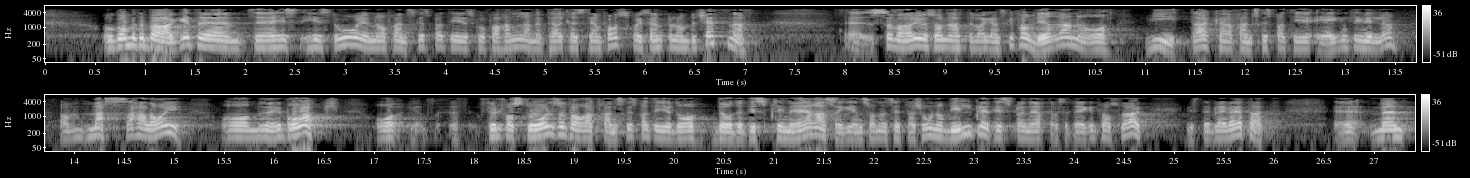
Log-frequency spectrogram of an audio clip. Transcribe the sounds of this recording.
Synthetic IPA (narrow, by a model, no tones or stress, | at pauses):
ɔɡoːmət̪ʰɛlbɑːɡət̪ʰɪt̪ʰɪlhɪhɪst̪uːɾɪənːɔɾfɾɑmskɾɪt̪spʰɑʁt̪ʰiːəskʊfɔɾɦɑnd̪lɑmɛpʰæːɾkʰɾɪst̪ɪɑnfɔsfɔɾɛksɛmpəlɔmbʉd̪ʃɛt̪ːənə | sɔʋɑʁd̪ɛjʊsɔnːɑt̪̚d̪ɛʋɑɾɡɑnskəfɔɾʋɪrːɑnəɔ | ʋiːt̪ɑkʰɑːfɾɑmskəspɑʁt̪ʰiːəʔeːɡənt̪ʰlɪʋɪlːəd̪ɑmɑsːəɦɑlɔʏ | ʔɔmœʏəbɾoːk | ɔ | fʉlːfɔʁst̪oːəlsəfɔɾɑt̪fʁɑnskəspɑʁt̪ʰiːəd̪ɔːbʉʁd̪əd̪ɪsɪ̥pʰlɪneːɾɑseːɡɪɛɪnsɔnːənsɪt̪ʋɑʃuːnɔʋɪlːbleːd̪ɪsɪ̥plɪneːʁt̪ɑʋsɪt̪eːɡət̪fɔʁslɑːɡ | ʋɪsd̪ɛblæɪʋeːt̪ʰɑt̪ː | mɛn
